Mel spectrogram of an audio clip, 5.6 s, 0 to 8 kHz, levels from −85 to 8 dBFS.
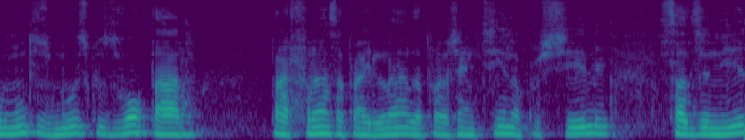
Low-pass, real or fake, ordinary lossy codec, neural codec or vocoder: none; fake; none; codec, 16 kHz, 4 kbps, FunCodec, trained on Chinese and English, 50 frames a second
